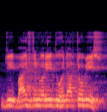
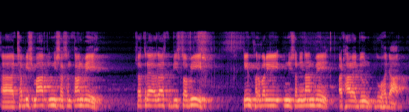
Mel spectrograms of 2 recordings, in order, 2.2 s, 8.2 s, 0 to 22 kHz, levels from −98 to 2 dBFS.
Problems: background sounds at intervals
